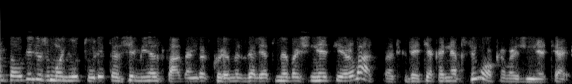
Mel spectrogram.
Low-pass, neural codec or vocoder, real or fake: 7.2 kHz; none; real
